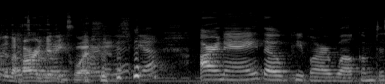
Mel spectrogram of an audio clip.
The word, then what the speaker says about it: Arnet: And our special guest today, candidate for Pittsburgh City School Board, Arnet. The T is silent.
